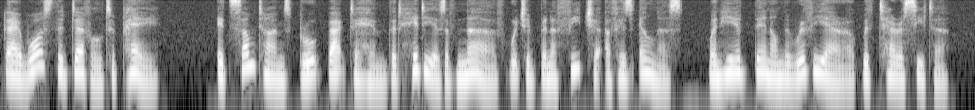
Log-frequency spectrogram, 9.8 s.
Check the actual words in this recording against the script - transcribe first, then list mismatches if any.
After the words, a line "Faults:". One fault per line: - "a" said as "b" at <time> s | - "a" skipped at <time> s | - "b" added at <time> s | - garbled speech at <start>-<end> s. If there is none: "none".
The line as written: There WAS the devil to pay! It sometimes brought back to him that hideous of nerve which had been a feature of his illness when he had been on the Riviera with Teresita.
There WAS the devil to pay! It sometimes brought back to him that hideous of nerve which had been a feature of his illness when he had been on the Riviera with Teresita.
Faults:
none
